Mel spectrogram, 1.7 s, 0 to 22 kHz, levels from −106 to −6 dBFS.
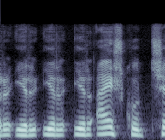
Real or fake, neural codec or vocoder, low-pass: fake; codec, 44.1 kHz, 7.8 kbps, DAC; 10.8 kHz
